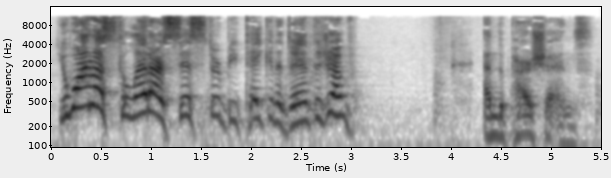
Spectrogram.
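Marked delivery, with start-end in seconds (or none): 0.1-3.1 high, raised-voice protest; indignant retort. Acted. Brothers say back to Yaakov about their sister, indignant. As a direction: fling the question back in outrage.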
